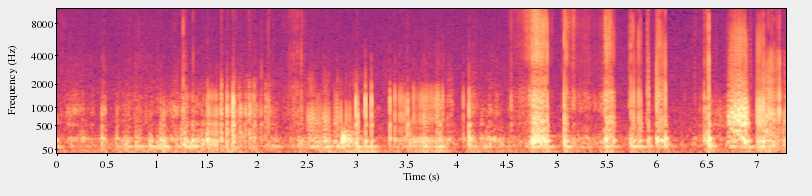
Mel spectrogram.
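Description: Steel pins held in both hands scratch the sides of a black foam microphone windscreen. The result is close, dry scratching and rustling over a steady low hum, with a few louder, brighter scrapes.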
